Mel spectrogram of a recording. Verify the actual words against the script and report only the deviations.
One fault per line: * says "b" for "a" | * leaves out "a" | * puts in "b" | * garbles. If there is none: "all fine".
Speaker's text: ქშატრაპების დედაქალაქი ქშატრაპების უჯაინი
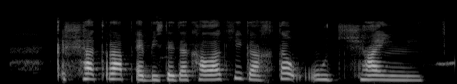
* says "გახდა" for "ქშატრაპების"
